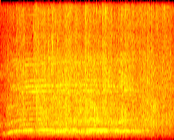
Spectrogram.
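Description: Applause from the audience at a Hindi comedy poetry gathering, soft and distant, steady clapping under a sustained tonal hum across the whole stretch.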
